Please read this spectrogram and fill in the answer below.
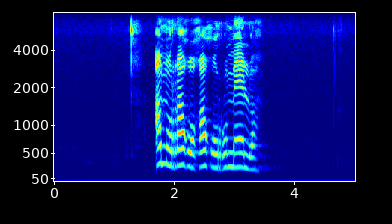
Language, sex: Northern Sotho, female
